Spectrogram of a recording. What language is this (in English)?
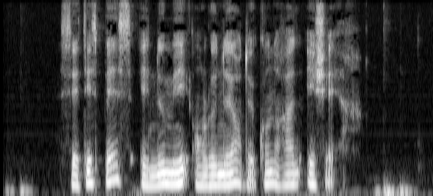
French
